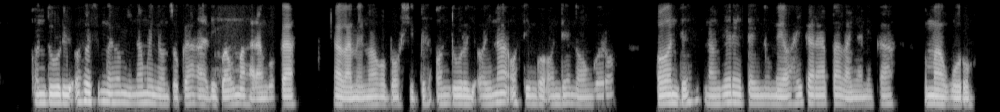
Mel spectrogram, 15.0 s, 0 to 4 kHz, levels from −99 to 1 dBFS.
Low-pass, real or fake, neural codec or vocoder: 3.6 kHz; real; none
